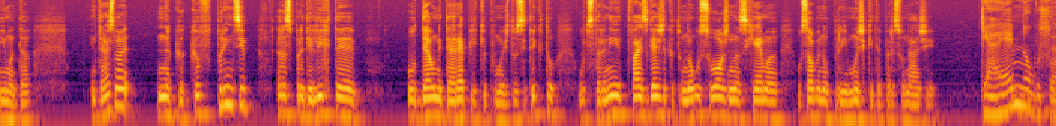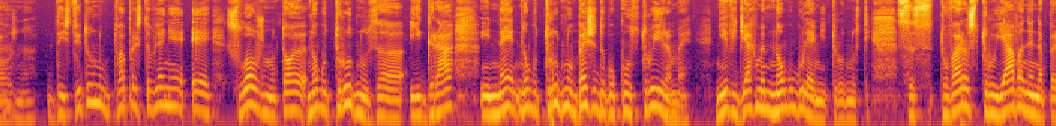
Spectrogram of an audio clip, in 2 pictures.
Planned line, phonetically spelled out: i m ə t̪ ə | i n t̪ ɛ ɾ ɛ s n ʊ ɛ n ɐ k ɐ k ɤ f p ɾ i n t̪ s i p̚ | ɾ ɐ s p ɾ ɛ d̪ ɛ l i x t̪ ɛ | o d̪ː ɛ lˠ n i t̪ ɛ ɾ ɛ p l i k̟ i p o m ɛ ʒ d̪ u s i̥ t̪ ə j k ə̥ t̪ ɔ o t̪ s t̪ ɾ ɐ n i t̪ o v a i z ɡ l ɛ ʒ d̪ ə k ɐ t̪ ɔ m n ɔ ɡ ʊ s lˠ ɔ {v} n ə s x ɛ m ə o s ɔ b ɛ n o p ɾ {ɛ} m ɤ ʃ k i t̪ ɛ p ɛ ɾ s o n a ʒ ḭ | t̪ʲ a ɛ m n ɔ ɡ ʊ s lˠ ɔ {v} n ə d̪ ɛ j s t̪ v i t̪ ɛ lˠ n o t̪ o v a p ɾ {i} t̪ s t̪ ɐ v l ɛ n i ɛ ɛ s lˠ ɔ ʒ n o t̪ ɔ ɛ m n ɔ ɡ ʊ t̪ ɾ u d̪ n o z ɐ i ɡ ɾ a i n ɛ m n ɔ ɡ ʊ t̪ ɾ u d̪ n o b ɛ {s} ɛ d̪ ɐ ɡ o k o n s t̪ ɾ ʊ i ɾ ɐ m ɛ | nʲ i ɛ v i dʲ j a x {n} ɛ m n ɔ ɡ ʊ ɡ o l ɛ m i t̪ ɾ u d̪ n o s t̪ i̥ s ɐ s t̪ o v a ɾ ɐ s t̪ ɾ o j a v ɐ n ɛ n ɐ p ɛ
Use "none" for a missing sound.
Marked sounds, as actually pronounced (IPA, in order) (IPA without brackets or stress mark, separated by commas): ʒ, i, ʒ, ɛ, ʃ, m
